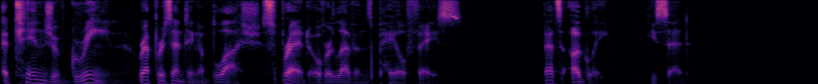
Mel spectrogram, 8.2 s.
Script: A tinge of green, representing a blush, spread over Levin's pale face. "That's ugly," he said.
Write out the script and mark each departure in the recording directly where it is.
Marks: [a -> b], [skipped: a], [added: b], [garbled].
A tinge of green, representing a blush, spread over Levin's pale face. "That's ugly," he said.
